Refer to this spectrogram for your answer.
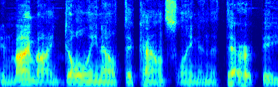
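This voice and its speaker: A man's fairly low, plain, everyday voice with an American accent, moderate pace, and a dry, close sound with no echo. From Franklin, Massachusetts. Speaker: podcast host. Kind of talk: interview question.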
